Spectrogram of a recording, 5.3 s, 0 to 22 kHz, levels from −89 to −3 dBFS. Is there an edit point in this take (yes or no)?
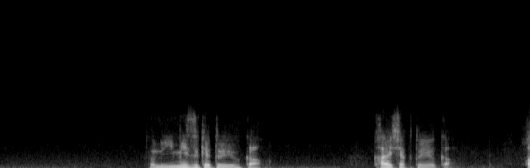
no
